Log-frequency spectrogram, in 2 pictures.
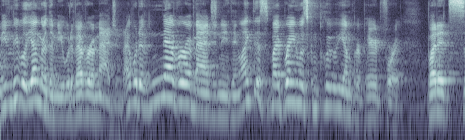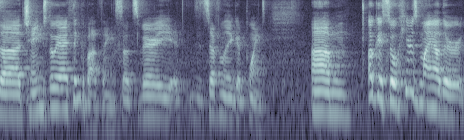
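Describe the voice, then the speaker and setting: Rambling man in a roomy space. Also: fairly high pitch. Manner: rambling, encouraging, many fillers. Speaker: interviewer. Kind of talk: casual conversation. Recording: roomy with faint noise.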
